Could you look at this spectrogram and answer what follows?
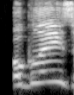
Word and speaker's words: Ogles: I'm here with Bob Bell, Big Mike, my co-host, and also our guest tonight, Barbie Jean Ogles, formerly of Carmen St. Jean, and now she's Barbie Jean Ogles or Ogles?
